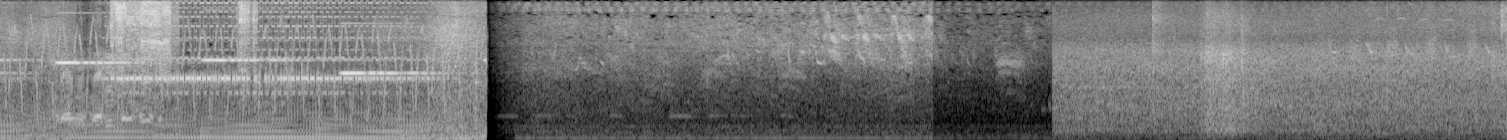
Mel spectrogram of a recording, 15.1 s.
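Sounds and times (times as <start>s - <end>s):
small birds chirping: 4.9s - 10.6s, 12.6s - 15.0s.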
